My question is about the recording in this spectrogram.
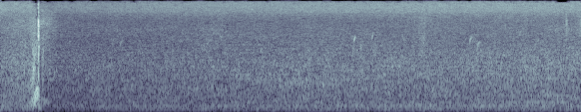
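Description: A golf club striking a teed-up ball on a tee shot: one sharp crack about a quarter second in, with a brief ring after it. A steady outdoor background murmur follows.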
